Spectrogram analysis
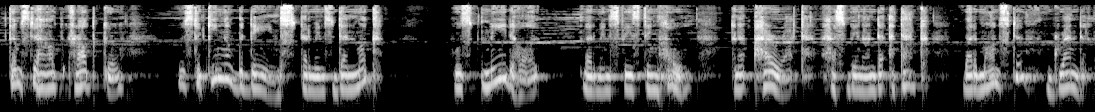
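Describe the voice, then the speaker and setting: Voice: mid-range voice, expressive, slow, warm tone, soft background music, low-quality recording. A lecturer explaining literature in the manner of a lesson, glossing terms in simple words along the way.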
